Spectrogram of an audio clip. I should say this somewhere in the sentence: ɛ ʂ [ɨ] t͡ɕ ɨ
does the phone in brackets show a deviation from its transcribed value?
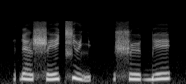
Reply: yes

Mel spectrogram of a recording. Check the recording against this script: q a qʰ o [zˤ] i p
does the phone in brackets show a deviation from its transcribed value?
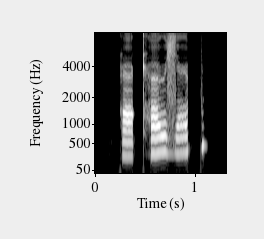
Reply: no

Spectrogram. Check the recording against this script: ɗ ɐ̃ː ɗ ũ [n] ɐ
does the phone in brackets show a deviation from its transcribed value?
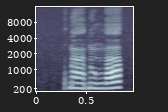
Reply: yes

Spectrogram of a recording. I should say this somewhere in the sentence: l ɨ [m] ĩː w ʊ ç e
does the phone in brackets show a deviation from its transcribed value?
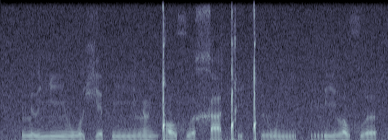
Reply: yes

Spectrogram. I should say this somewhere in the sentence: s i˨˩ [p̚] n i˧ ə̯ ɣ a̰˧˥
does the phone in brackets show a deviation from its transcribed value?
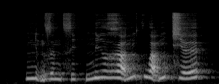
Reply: yes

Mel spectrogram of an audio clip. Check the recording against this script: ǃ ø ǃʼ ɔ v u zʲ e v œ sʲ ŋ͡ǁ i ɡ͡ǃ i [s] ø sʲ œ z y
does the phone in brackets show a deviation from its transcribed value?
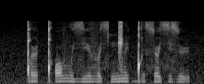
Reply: no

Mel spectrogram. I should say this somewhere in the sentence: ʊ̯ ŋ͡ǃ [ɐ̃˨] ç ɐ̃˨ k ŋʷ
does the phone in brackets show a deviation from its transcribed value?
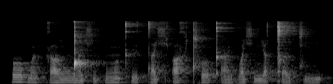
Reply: no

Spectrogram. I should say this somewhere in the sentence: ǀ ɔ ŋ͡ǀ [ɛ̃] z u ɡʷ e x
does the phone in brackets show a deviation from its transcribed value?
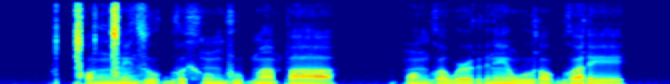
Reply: yes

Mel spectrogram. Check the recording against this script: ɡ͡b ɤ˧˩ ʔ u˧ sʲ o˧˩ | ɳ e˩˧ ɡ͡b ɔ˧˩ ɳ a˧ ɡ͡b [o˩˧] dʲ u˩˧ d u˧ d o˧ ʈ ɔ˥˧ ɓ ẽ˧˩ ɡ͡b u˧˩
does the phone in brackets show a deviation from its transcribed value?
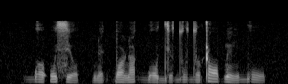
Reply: yes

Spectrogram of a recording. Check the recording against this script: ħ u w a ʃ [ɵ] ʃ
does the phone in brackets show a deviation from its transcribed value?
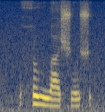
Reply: yes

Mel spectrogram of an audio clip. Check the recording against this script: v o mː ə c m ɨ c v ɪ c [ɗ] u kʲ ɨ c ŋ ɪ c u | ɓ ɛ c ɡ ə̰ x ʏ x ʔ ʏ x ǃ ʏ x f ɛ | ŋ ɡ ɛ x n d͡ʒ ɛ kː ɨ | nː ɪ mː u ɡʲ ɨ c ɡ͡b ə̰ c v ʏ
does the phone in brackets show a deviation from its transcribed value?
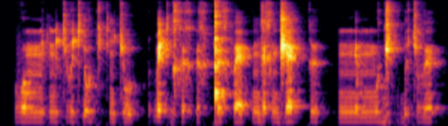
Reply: no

